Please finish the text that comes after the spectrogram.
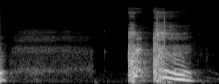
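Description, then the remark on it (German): Two loud coughs in quick succession, the second a longer, rasping throat-clearing hack, following a moment of quiet room hum. “Also, ich muss gerade wirklich husten.”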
